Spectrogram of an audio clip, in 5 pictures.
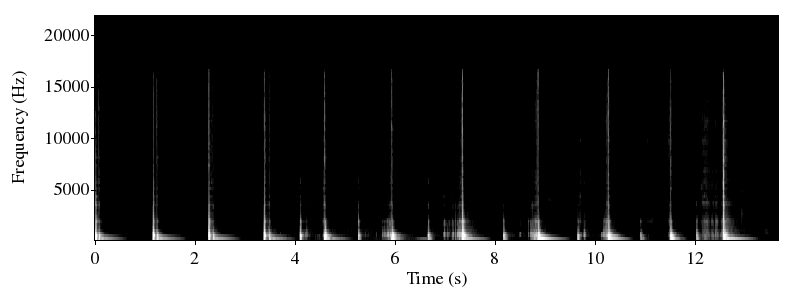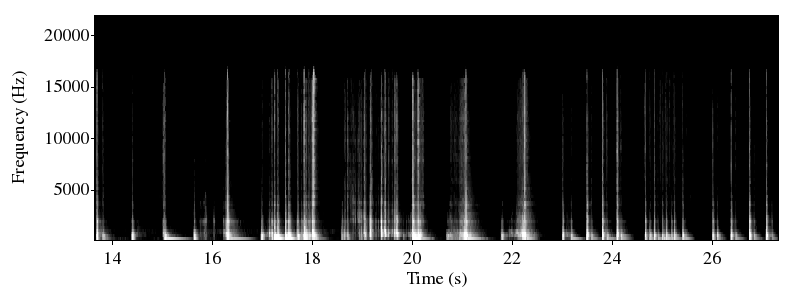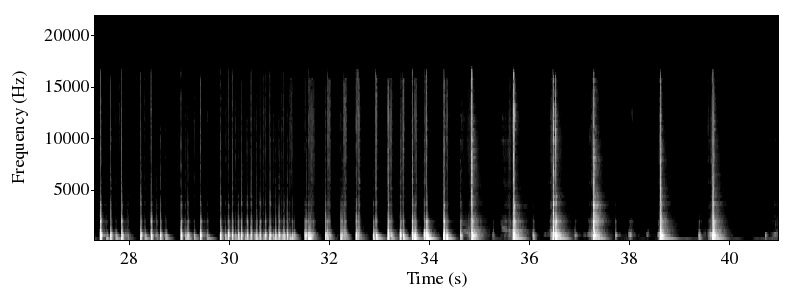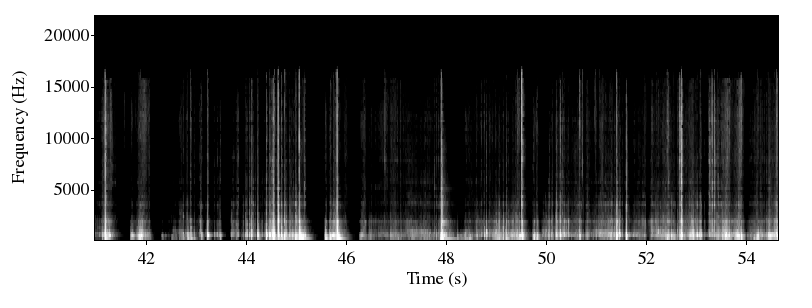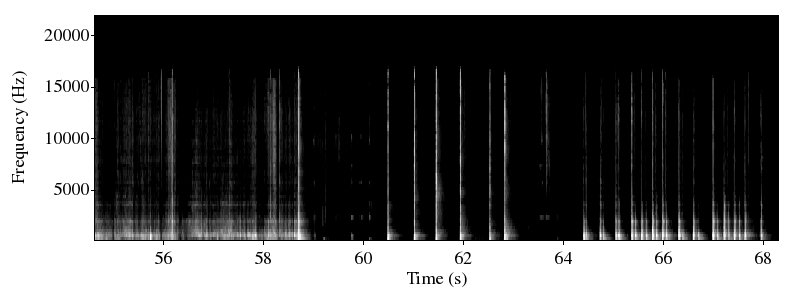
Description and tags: Baloon DIY Drum
Simple diy drum that I made using a baloon (:
Baloon, Drum, Drum-Kit, h5, Zoom, DIY, Drums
